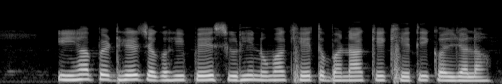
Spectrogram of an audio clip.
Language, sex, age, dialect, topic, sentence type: Bhojpuri, female, 18-24, Northern, agriculture, statement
